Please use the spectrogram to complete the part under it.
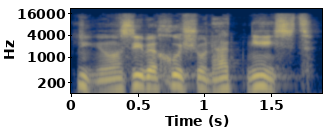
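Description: A man voicing an earnest, calm young nobleman pleading his case with determination. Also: mid-range voice, lightly acted.

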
